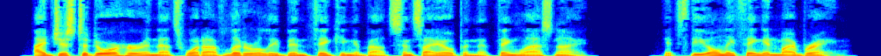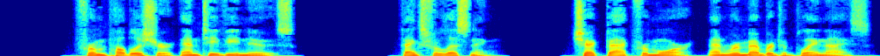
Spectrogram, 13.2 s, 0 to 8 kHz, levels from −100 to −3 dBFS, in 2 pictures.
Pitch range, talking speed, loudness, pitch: 85-120 Hz, 190 wpm, -27 LUFS, 100 Hz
